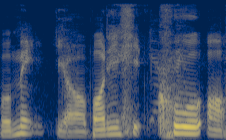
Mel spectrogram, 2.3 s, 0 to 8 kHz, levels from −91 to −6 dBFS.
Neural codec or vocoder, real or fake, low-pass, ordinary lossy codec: vocoder, 44.1 kHz, 128 mel bands, Pupu-Vocoder; fake; 7.2 kHz; none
